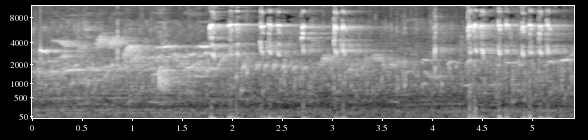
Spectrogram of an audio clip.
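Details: White-rumped shama singing vigorously, used to prompt other shamas to sing: rapid high chirps and sharp clicks in dense bursts with thin whistled notes, loudest in the second half, busy and varied throughout.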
